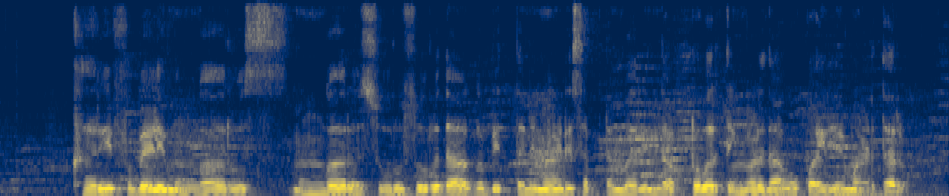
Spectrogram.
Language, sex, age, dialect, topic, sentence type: Kannada, female, 41-45, Northeastern, agriculture, statement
